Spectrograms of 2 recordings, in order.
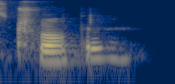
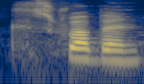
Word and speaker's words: Scrobbeln: Genau, ich wollte schon sagen, das heißt Scrobbeln. – Wie? – Scrubbeln, wie du es genannt hast.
